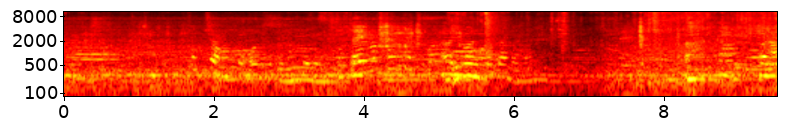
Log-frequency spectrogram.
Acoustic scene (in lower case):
cafe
